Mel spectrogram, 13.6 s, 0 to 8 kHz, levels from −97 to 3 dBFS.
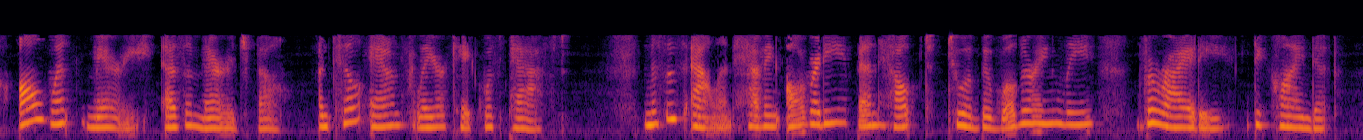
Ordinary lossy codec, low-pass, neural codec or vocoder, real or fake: AAC, 16 kbps; 7.2 kHz; codec, 24 kHz, 6 kbps, HILCodec; fake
